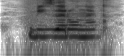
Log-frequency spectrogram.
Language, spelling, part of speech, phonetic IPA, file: Polish, wizerunek, noun, [ˌvʲizɛˈrũnɛk], Pl-wizerunek.ogg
